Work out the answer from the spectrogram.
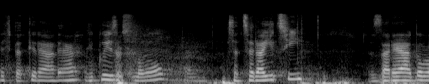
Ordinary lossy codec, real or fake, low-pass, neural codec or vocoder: Opus, 64 kbps; fake; 10.8 kHz; codec, 24 kHz, 1 kbps, SNAC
